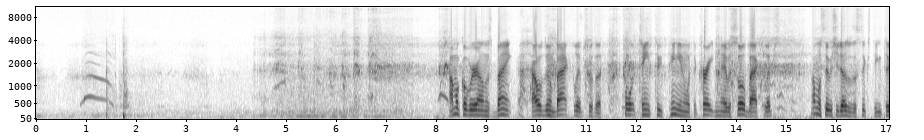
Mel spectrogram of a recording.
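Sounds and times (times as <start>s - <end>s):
rc truck motor and tyres: 2.3s - 16.9s.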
